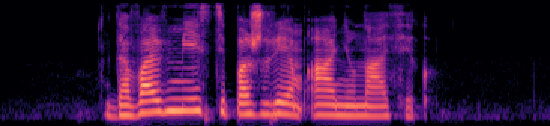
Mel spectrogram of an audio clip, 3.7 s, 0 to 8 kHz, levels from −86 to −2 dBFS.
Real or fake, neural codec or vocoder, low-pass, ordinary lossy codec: real; none; 7.2 kHz; none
